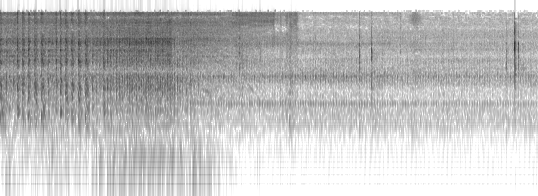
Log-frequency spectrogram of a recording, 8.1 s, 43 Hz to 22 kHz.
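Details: Land Rover Freelander 2.0 TD L-series diesel farm vehicle cranking with the starter churning about three and a half beats a second for several seconds, never catching; a no-start, with a pipe later found leaking.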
